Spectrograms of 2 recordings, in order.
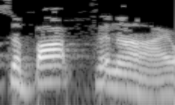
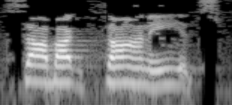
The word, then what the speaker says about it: sabachthani: And at the ninth hour, Jesus cried with a loud voice, Eloi, Eloi, lama sabachthani, or sabachthani. I've heard it pronounced both ways.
